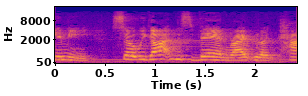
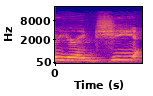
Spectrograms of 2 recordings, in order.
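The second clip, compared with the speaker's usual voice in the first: normal talking voice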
